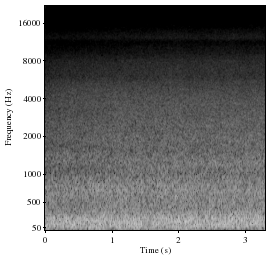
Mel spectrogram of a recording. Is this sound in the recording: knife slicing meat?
no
